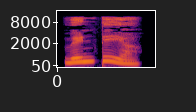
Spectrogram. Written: ವೆಂಟೆಯ

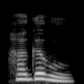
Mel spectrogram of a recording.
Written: ಹಗವು

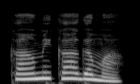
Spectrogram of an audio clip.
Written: ಕಾಮಿಕಾಗಮ

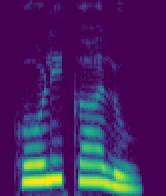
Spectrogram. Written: ಕೌಳುಗೋಲ್

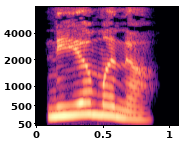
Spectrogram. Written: ನಿಯಮನ

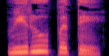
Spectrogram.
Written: ವಿರೂಪತೆ

